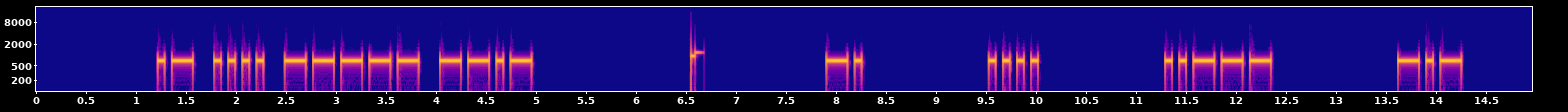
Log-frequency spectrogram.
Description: Morse code, heard as a keyed tone, about 17 wpm, spaced as for 9 wpm, 700 Hz. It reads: AH0Q NH2K
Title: USA Call Signs - 4 Characters - 6x Character Spacing - 17wpm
